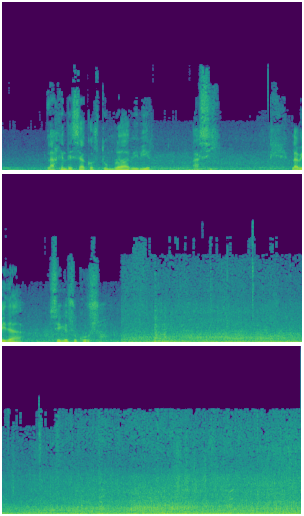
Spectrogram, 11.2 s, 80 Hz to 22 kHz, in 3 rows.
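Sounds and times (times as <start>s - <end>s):
speech: 0.6s - 2.8s, 3.4s - 5.9s
heavy city-centre street traffic roar: 5.2s - 11.2s.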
